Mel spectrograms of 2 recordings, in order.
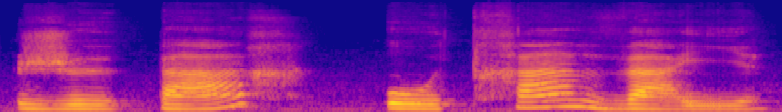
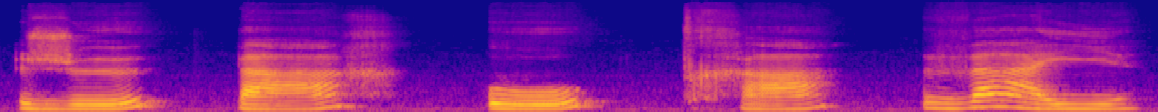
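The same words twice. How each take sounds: First: It is spoken at an ordinary, moderate pace. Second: It is spoken very slowly, syllable by syllable. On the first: "at a normal pace" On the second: "very slowly"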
